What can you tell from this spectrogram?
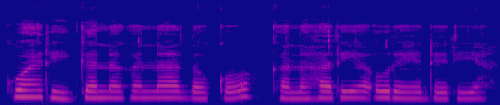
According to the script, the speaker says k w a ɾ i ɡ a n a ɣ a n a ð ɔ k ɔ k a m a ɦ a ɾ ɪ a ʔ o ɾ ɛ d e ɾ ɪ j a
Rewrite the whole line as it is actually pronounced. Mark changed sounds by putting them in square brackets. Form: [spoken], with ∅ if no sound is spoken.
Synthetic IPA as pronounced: k w a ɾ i ɡ a n a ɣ a n a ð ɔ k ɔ k a [n] a ɦ a ɾ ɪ a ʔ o ɾ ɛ d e ɾ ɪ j a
